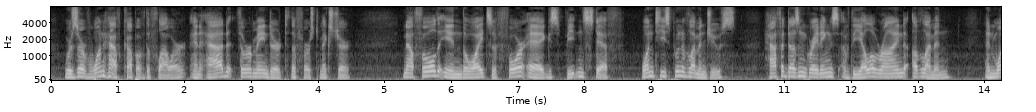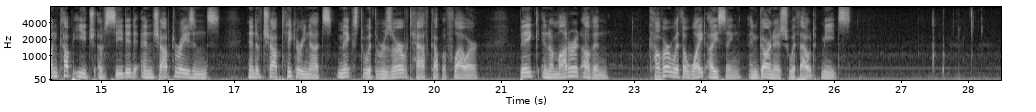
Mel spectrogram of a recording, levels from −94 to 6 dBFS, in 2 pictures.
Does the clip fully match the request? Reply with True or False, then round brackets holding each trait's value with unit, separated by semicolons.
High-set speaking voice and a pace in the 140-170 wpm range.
False (135 Hz; 160 wpm)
